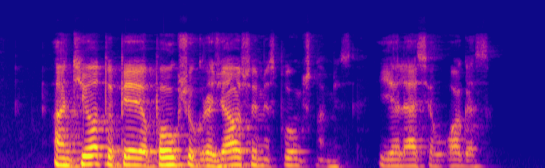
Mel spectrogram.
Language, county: Lithuanian, Klaipėda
